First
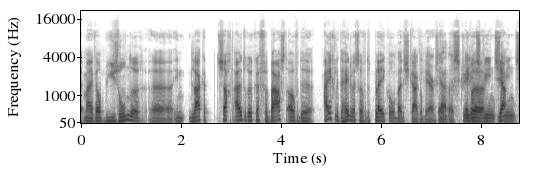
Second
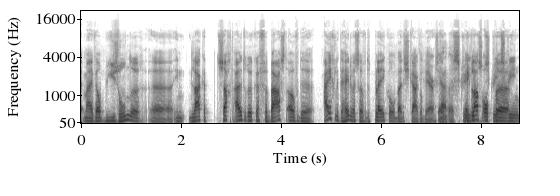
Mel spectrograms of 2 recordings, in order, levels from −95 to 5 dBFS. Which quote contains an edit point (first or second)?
first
